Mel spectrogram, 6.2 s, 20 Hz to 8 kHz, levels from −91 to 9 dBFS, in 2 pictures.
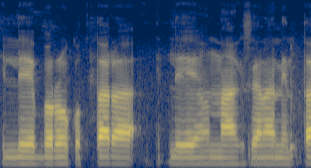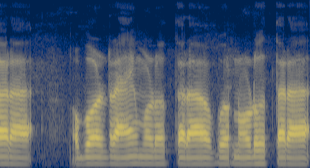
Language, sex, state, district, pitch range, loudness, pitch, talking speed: Kannada, male, Karnataka, Gulbarga, 110-115 Hz, -16 LUFS, 110 Hz, 135 wpm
